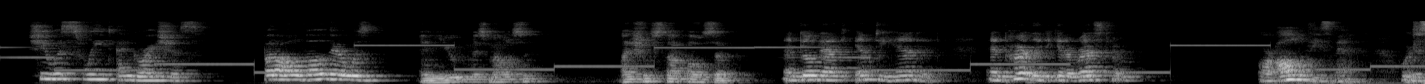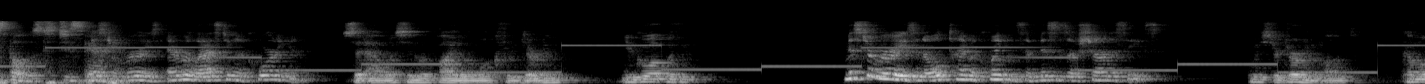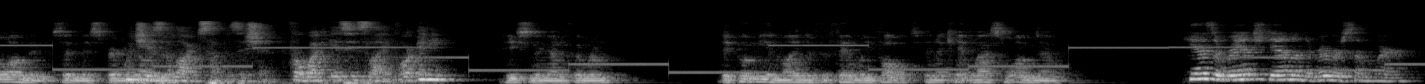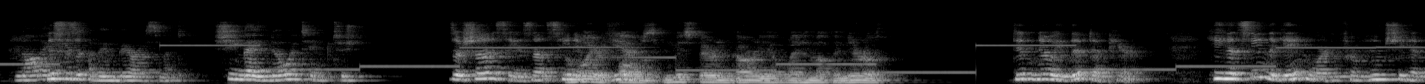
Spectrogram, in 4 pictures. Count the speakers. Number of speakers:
four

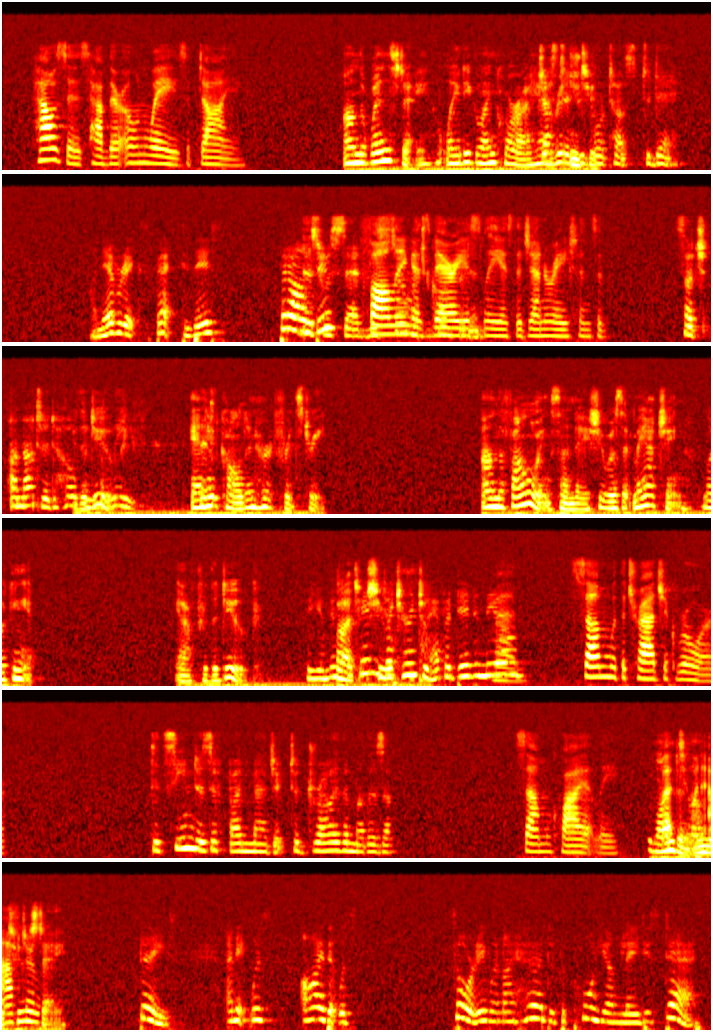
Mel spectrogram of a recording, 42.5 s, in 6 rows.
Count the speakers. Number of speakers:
four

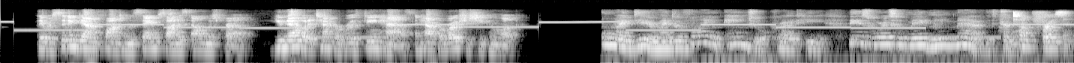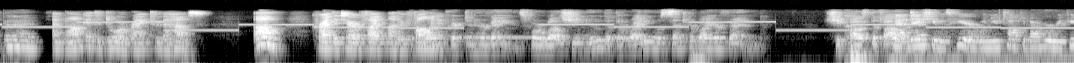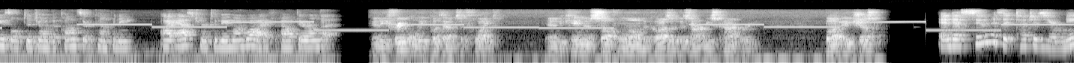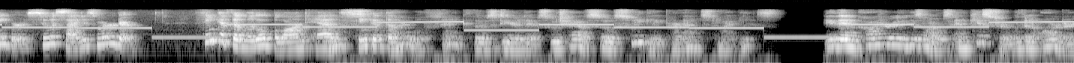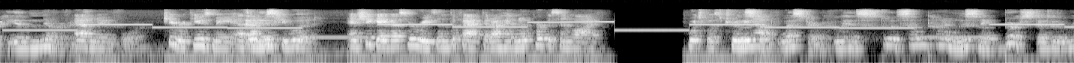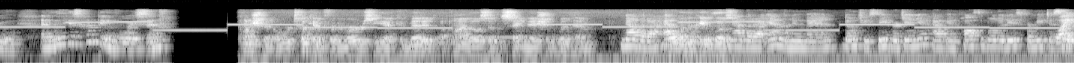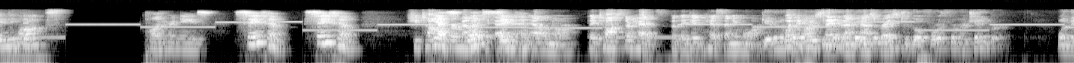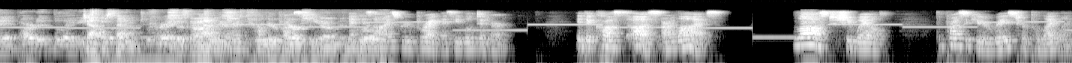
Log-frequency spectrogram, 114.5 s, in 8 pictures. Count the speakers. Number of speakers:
seven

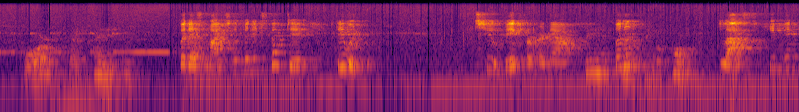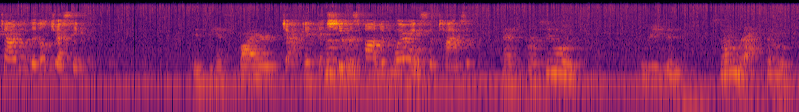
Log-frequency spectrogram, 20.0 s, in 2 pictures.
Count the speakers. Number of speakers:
two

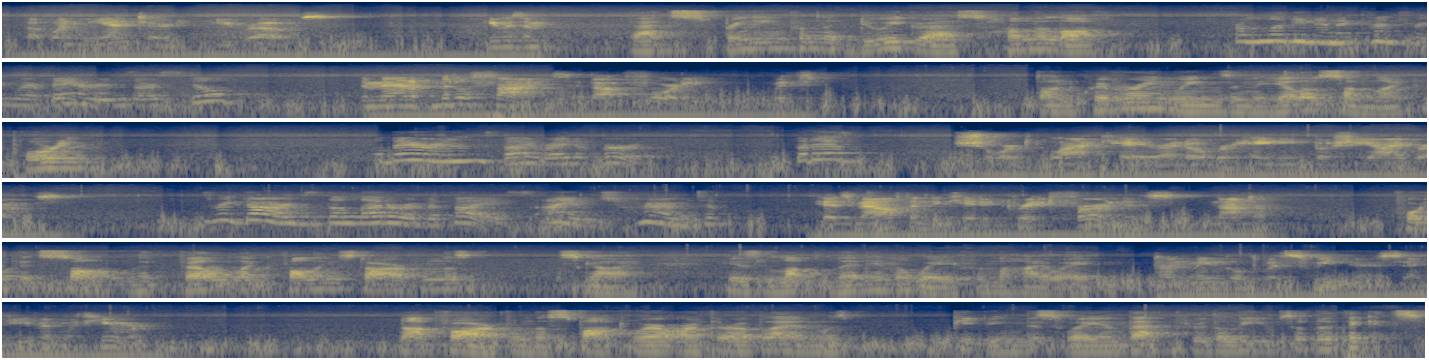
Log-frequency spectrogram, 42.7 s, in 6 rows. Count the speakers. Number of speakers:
three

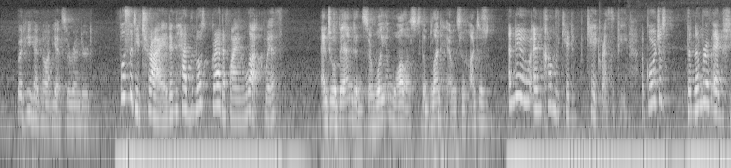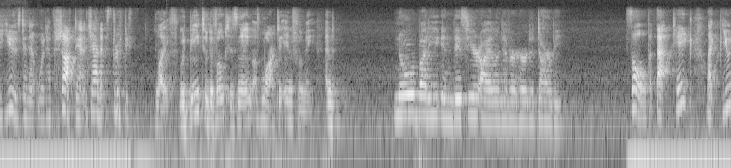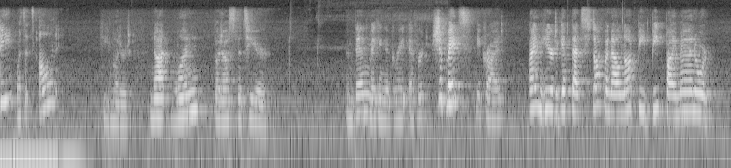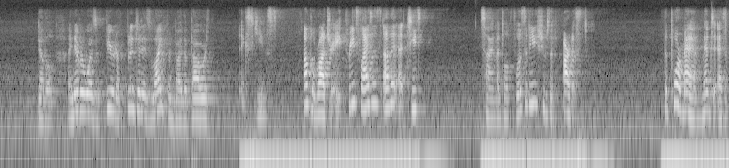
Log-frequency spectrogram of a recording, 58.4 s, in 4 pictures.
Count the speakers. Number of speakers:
three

